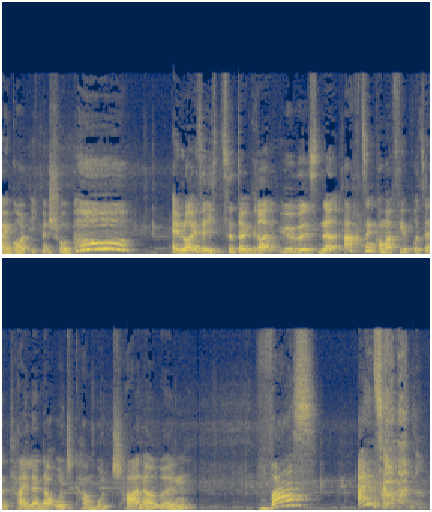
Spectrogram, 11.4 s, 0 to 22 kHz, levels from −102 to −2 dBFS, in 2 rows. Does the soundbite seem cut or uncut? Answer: uncut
